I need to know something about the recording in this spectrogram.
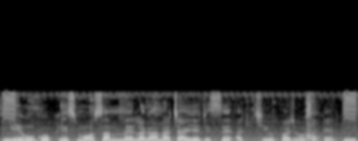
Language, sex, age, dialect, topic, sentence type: Hindi, male, 18-24, Awadhi Bundeli, agriculture, question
